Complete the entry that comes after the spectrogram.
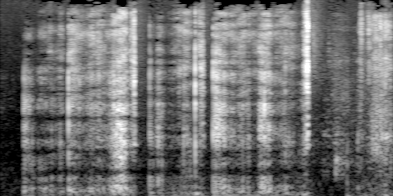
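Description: Long pink acrylic nail tips scratch a small, thin, flat dark cardstock clothing tag that reads "Barbilioni." A series of close, dry rasping strokes in uneven bursts produce a papery scratch with bright hiss and a soft low rub underneath.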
